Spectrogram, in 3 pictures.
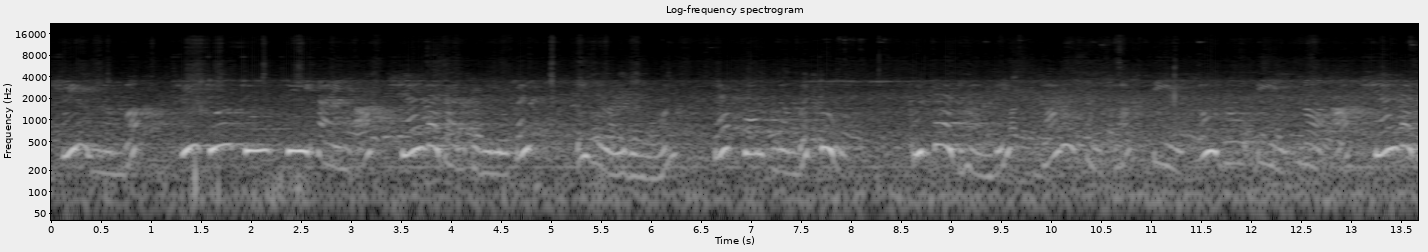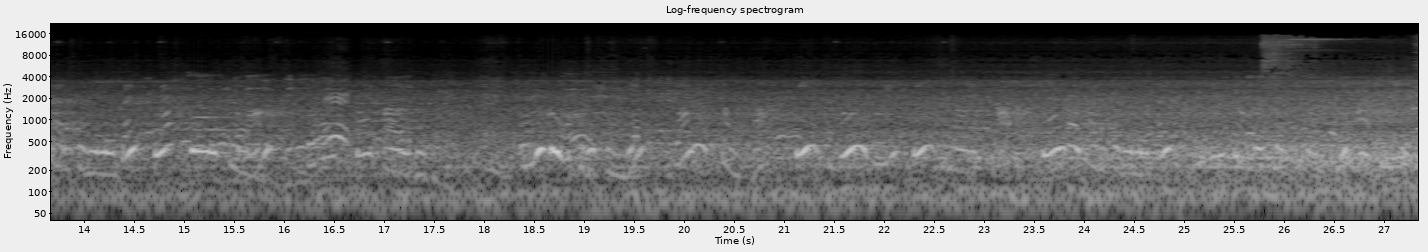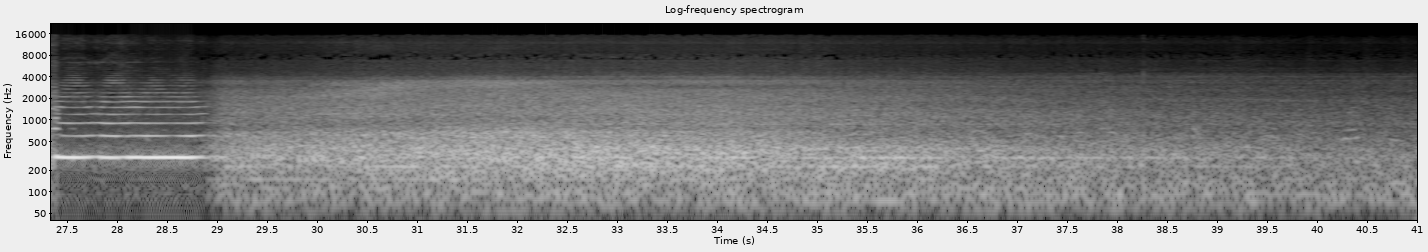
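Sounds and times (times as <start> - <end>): train rolling past: 0.4 - 41.0
train horn blast: 27.3 - 29.1.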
